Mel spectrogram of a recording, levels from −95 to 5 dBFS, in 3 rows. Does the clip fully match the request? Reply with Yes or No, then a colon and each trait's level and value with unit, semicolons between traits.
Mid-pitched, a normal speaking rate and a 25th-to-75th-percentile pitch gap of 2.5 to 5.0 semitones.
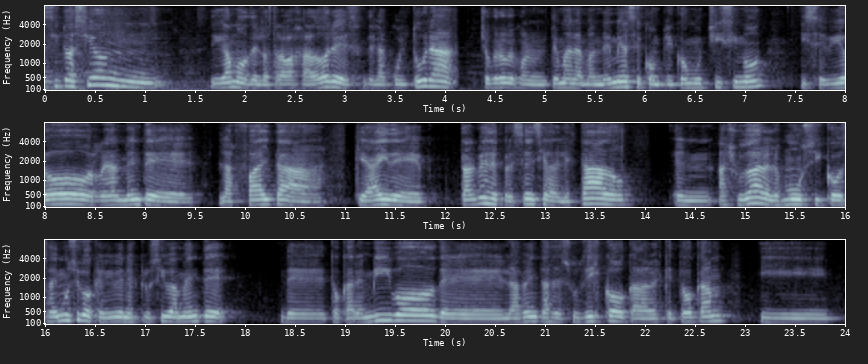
Yes: medium, 155 Hz; average, 150 wpm; average, 3.4 semitones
